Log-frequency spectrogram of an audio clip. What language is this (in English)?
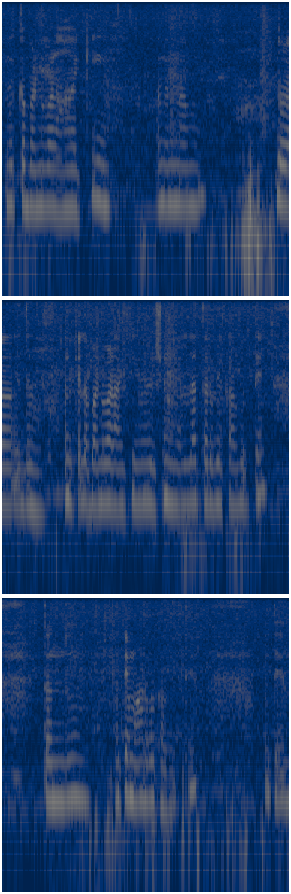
Kannada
